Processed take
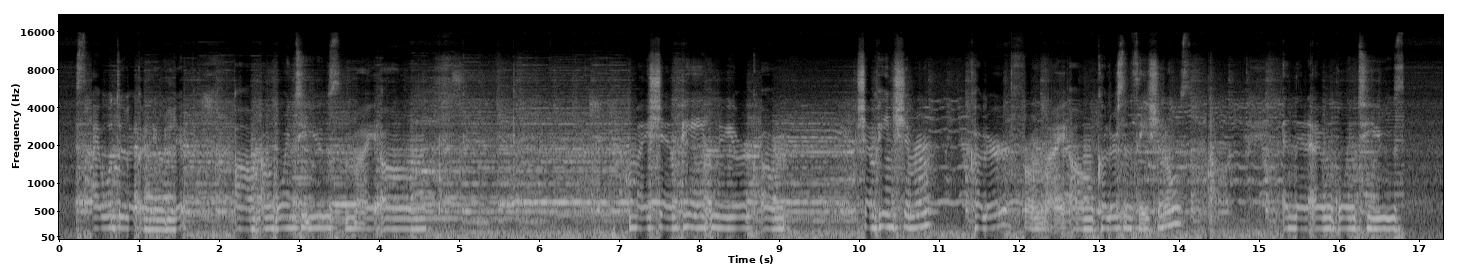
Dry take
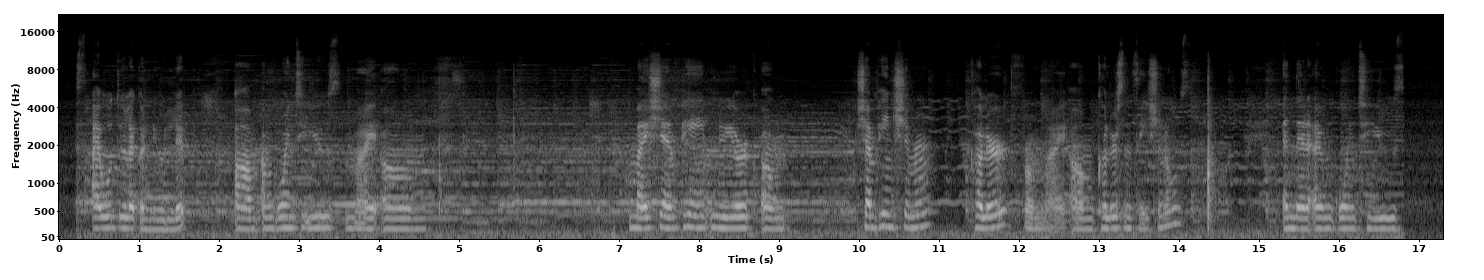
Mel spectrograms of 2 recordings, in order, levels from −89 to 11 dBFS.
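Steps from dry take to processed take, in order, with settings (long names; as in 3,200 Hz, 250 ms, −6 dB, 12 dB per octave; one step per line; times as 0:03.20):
0:12.06–0:12.52: low-shelf EQ 170 Hz −10 dB
compressor whose output falls as the input rises −31 dBFS, ratio −1
boost into a limiter +18.5 dB
level −9 dB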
